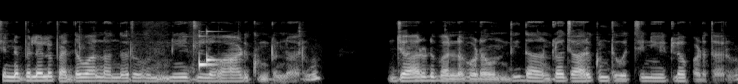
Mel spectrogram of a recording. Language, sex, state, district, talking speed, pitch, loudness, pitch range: Telugu, male, Andhra Pradesh, Krishna, 115 wpm, 160 Hz, -18 LUFS, 155-175 Hz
